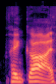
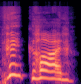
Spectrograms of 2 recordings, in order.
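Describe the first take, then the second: First: Said in the usual way. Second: Higher, laughing through the words; laughing relief. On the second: Real, not acted.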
